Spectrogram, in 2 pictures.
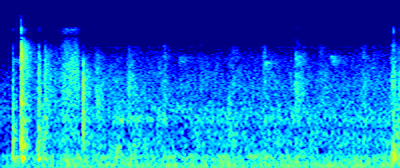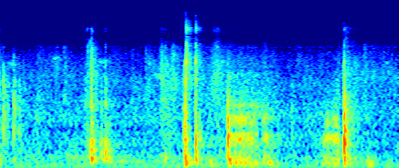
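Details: Sailboat air conditioner in Mexico, switched on after the through-hull was reopened and an unknown part removed: only a few scattered clicks over near silence, no compressor or fan spinning up; the unit fails to start.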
